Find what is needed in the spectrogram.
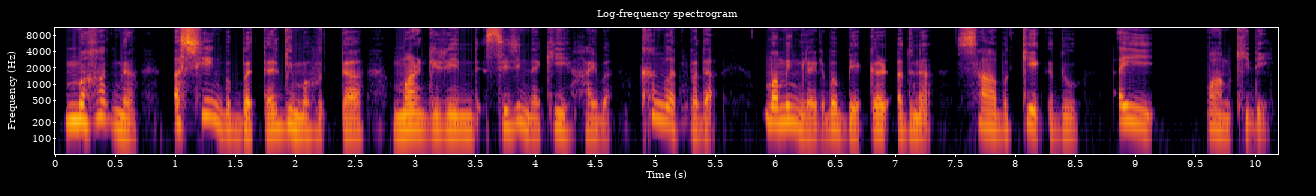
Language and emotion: Manipuri, disgusted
